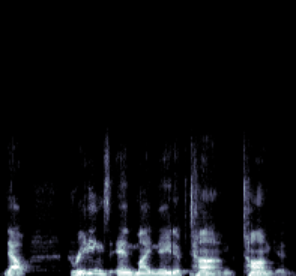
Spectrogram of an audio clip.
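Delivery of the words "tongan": ordinary talk, nothing marked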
